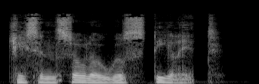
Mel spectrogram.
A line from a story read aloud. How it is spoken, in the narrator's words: lean close to him and whispered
